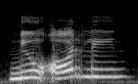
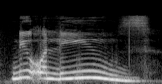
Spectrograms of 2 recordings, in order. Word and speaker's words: New Orleans: In New Orleans, Orleans, Americans would be putting stress over here, New Orleans, whereas Britishers would be putting on it on the last syllable, New Orleans.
